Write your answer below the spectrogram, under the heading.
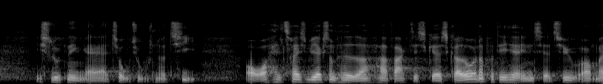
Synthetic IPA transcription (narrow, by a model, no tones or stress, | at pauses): islud̥ne̝ŋn̩æt͡sʰo̝̰ːt͡sʰṵːsn̩ɒ̽t͡sʰḭː | ʔɒʊ̰ɐɦælt͡sʰʁasʋiɐɡ̥sɒ̽mɦe̝ð̞̰ˠɐɦɑ̈fɑ̈ɡ̥d̥isɡ̥sɡ̥ʁɛ̰ʊɔ̽n̰ɐpʰɒ̽d̥e̝heɐ̰init͡sʰiæt͡sʰiʊ̰ɒ̽m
